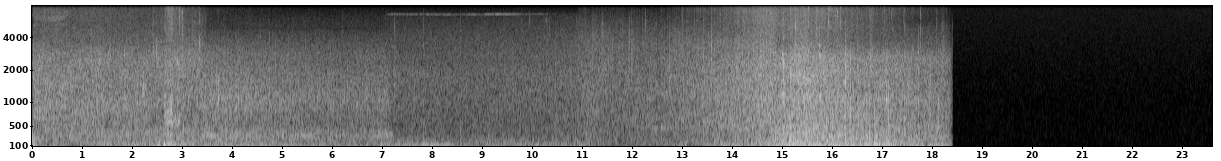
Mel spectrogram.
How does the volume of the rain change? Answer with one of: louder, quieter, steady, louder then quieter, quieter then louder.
quieter then louder.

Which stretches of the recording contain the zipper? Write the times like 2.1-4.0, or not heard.
2.6-3.2.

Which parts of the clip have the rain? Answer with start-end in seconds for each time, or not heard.
0.0-18.4.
